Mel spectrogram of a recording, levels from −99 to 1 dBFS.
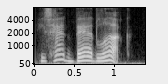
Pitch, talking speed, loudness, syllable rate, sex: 205 Hz, 175 wpm, -18 LUFS, 3.5 syllables/s, female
